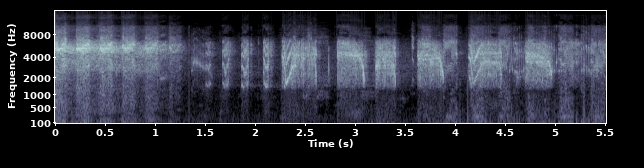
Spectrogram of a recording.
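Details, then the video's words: Swallow giving high, dense chatter that breaks into a series of separate sharp chirps, each falling slightly in pitch, with short gaps between them. "เสียงนกนางแอ่น Swallow Sound"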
